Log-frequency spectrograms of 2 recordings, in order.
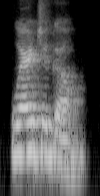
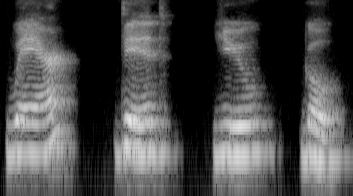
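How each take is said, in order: First: "Where'd you go" blended into "wherdju go", lower pitch; fuse "Where'd you" into one unit; casual linked "Where'd you go"; connected real-life speech. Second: Slow, separate "Where. Did. You. Go."; careful diction with pauses after each word; textbook English. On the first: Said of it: "a pessoa fala assim pra você". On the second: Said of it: "Na escola você aprende assim". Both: Shown as a demonstration.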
